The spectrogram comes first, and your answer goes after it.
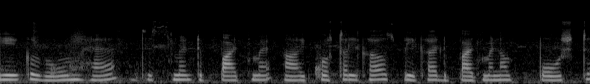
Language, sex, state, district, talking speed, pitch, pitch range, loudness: Hindi, female, Jharkhand, Jamtara, 175 wpm, 210 Hz, 195-215 Hz, -34 LUFS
